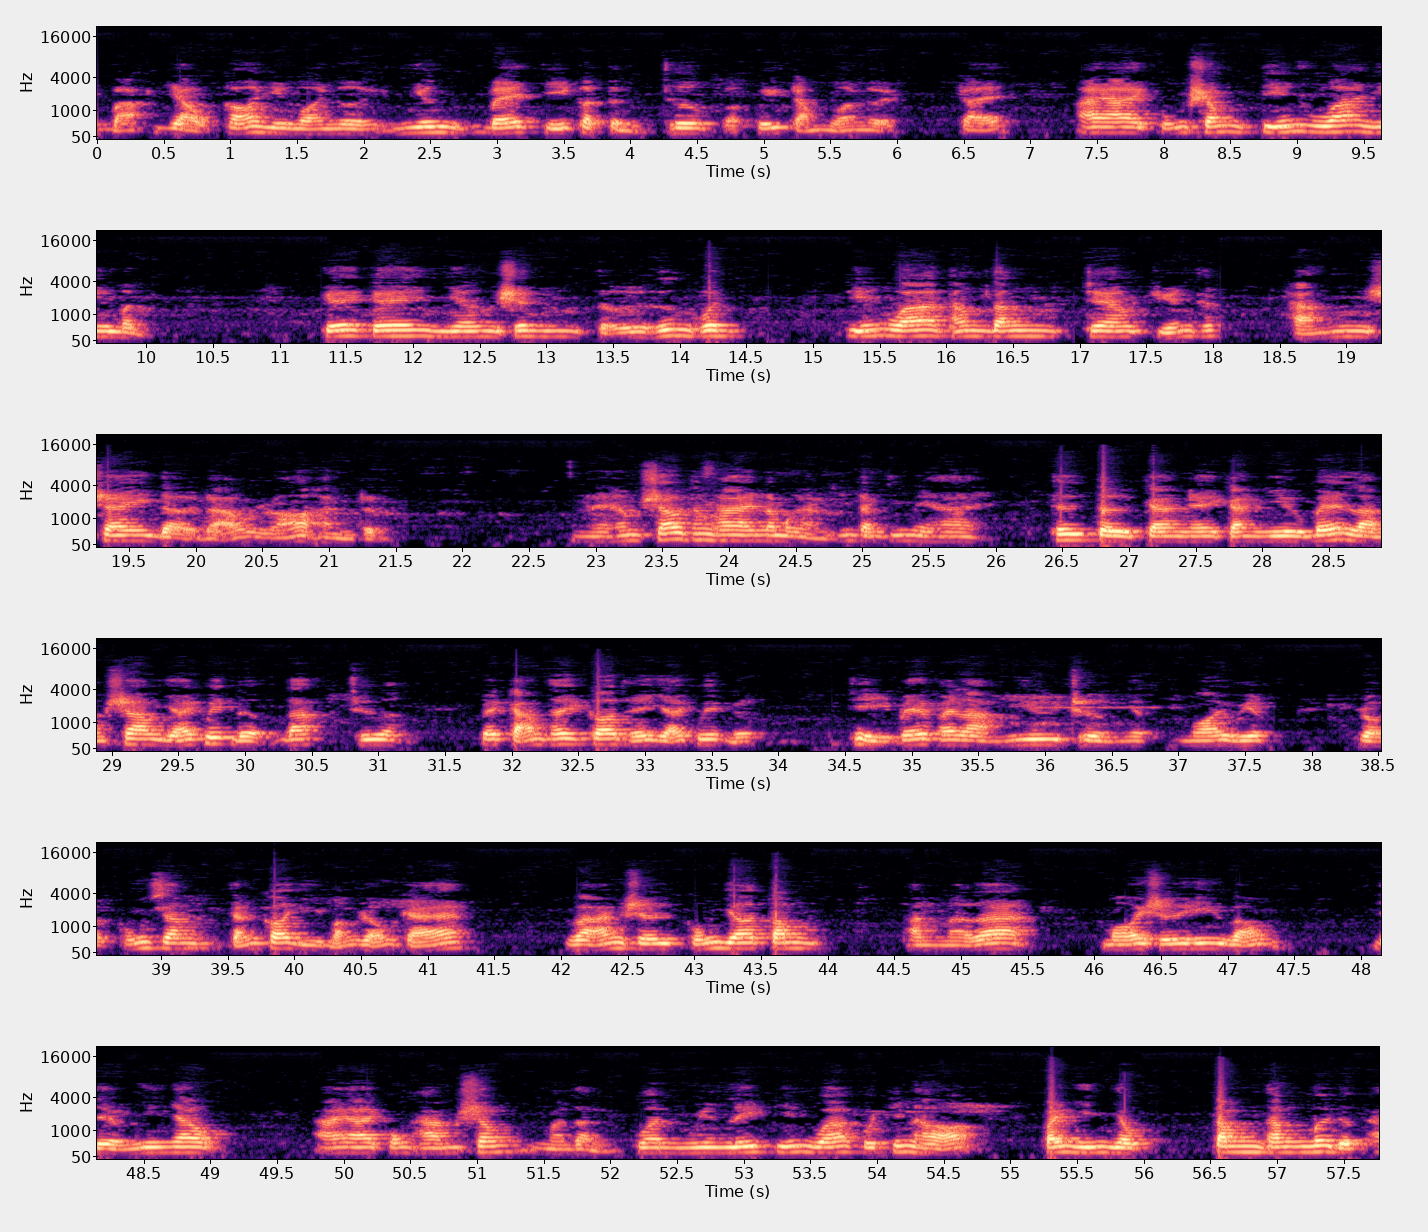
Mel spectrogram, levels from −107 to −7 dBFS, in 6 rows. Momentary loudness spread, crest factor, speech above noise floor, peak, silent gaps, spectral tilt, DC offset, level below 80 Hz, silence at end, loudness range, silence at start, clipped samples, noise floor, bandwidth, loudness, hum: 14 LU; 18 dB; 60 dB; 0 dBFS; none; -7 dB/octave; under 0.1%; -68 dBFS; 0 s; 5 LU; 0 s; under 0.1%; -76 dBFS; 7.2 kHz; -17 LUFS; none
